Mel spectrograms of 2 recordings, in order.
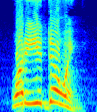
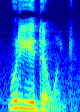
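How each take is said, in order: First: Louder, higher holler at the listeners. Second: Said in the usual way. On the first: Real, not acted. Host hollering at his radio listeners. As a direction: yell it at them to wake them up. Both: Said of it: "I'm hollering at you".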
